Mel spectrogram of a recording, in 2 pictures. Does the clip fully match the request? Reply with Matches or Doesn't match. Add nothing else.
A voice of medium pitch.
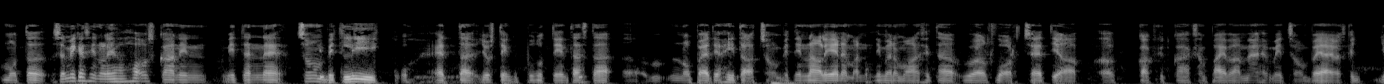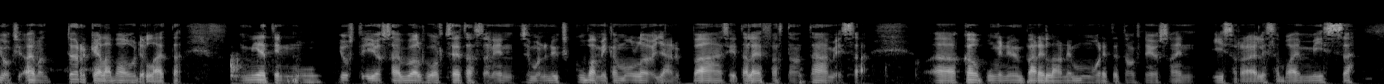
Doesn't match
